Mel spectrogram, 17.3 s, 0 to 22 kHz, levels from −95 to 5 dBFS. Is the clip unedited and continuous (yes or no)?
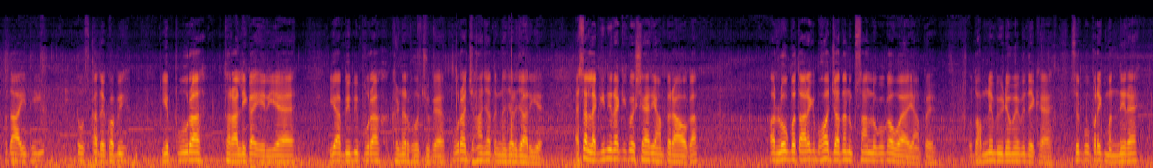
yes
